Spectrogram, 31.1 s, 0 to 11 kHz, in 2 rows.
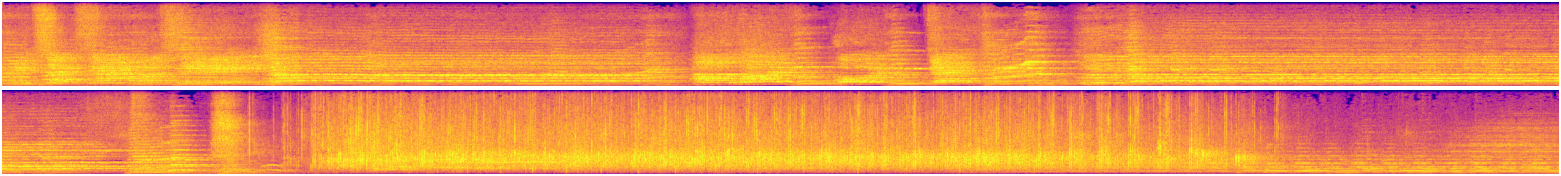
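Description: Musical-theatre ensemble and orchestra singing the closing bars of a number, ending on a held chord. About 18 seconds in, audience applause takes over for about ten seconds, then soft orchestral music comes back in.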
